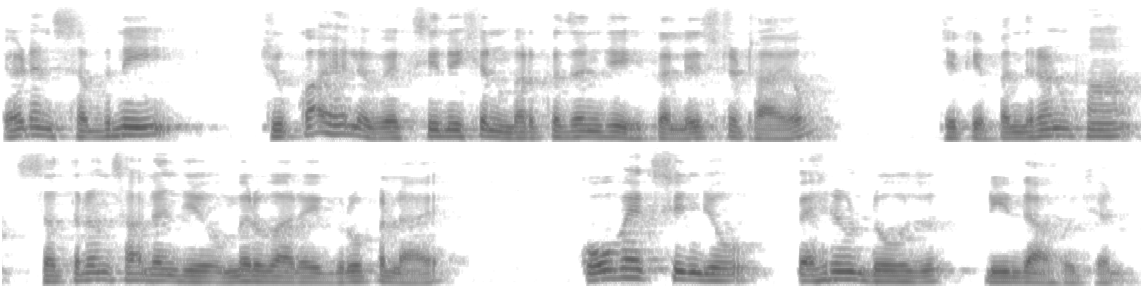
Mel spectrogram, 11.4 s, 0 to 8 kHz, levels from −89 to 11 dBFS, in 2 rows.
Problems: none marked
